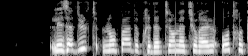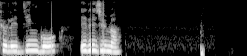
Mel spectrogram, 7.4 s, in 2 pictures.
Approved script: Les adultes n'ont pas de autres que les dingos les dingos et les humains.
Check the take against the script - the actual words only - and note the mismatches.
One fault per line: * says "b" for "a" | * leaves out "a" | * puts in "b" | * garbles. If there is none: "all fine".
* puts in "prédateurs naturels"
* leaves out "les dingos"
